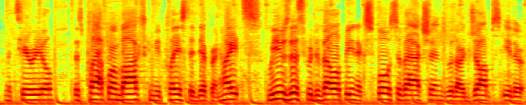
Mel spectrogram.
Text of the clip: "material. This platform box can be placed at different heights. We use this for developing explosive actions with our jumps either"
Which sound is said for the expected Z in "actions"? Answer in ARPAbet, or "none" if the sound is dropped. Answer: Z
